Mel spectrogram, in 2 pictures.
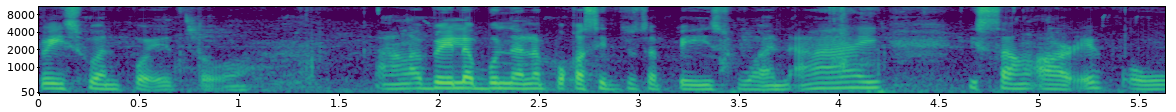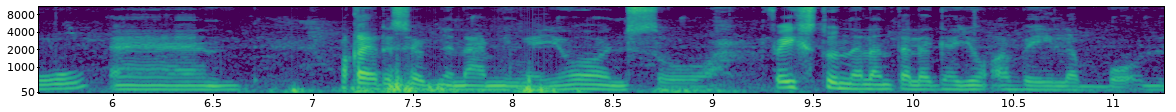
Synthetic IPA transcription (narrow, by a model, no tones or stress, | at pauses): fejswanpoʔɛt̪o̞̰ | ʔɐŋɐvejlɐbɐlnɐlaŋpokɐsɛd̪iːt̪sɐpejswanʔajʔɪsaŋʔaɹʔɛfʔoʔɛnd̪̚pɐkɐʔɪɾɛsɛɹvnɐnaːmɪnŋɐ̰jonso̞fejst̪unɐlaŋt̪ɐlɐɡajʊŋʔɐvejlɐbol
